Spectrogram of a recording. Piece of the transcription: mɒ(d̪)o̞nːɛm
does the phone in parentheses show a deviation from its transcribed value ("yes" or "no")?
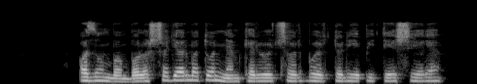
yes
